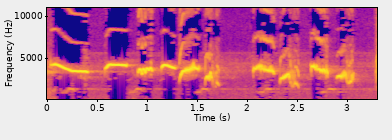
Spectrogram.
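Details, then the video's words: Female Oriental magpie-robin singing in early morning to provoke males: loud clear whistled notes, descending slurs and rising sweeps around mid-high pitch, delivered in quick bursts with brief pauses between phrases. "Choè than mái hót kích trống hót căng sáng sớm"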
